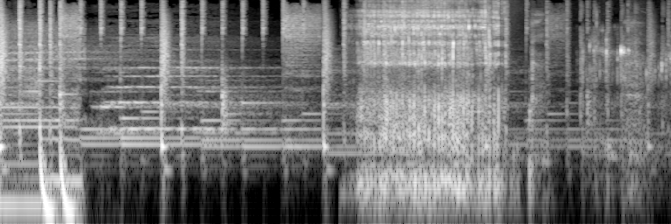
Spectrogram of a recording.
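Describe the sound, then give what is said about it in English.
Wet slurping, made in place of opening a can or bottle: a few short sucking bursts, then a longer noisy draw of liquid lasting over a second and trailing into faint gurgles. Moderately loud, with no talking. “I didn't have a can or a bottle, so we went with a slurp this time.”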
